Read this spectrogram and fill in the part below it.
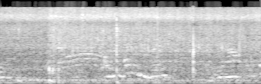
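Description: Chicken pieces frying among sautéed garlic and onion for tinolang manok, a close, even sizzle with a few soft clicks and a faint voice-like murmur underneath.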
